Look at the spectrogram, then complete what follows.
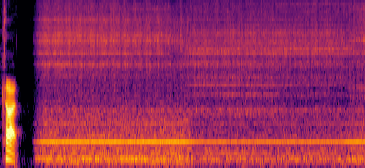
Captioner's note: high-speed saw whirring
